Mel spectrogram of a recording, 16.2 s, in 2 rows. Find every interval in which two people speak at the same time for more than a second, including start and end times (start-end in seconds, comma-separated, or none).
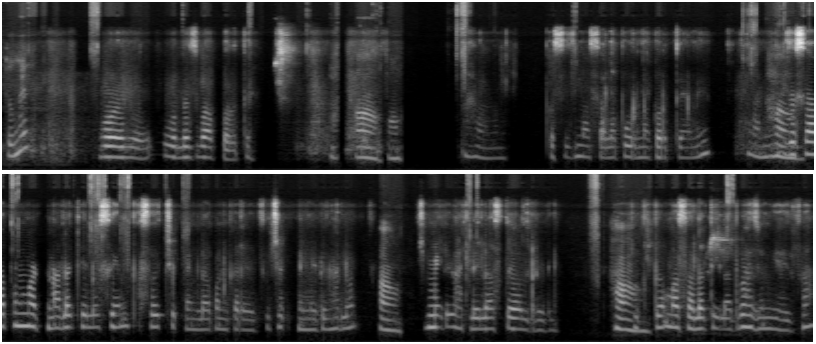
none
